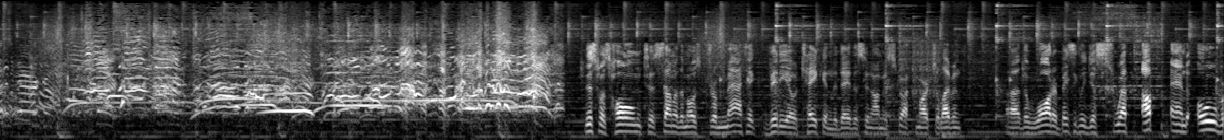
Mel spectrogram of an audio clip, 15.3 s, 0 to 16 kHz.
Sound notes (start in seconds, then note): 4.9 crowd chants for Barack Obama; 5.0 laughs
